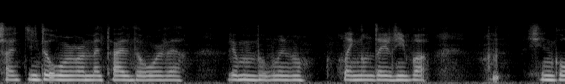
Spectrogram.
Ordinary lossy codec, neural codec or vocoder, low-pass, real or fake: AAC, 32 kbps; autoencoder, 22.05 kHz, a latent of 192 numbers a frame, VITS, trained on many speakers; 7.2 kHz; fake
